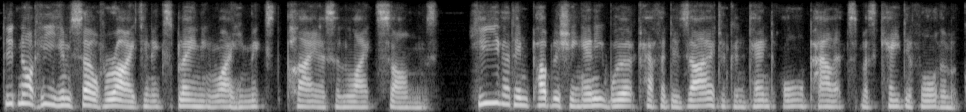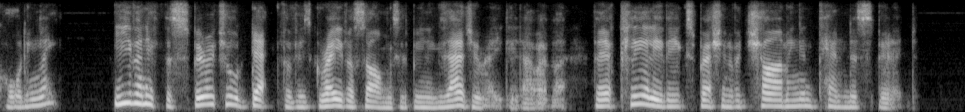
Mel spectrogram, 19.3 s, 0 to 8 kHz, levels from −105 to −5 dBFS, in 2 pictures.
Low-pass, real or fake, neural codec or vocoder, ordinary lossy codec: 7.2 kHz; fake; vocoder, 22.05 kHz, 80 mel bands, HiFi-GAN; Opus, 32 kbps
